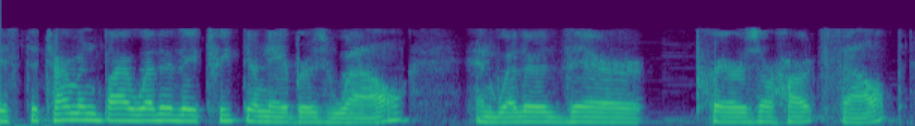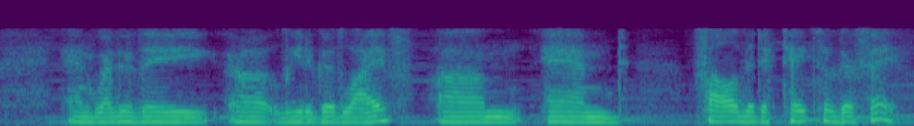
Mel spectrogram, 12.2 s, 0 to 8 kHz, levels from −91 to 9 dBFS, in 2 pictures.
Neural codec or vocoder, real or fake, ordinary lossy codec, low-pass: none; real; AAC, 16 kbps; 7.2 kHz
